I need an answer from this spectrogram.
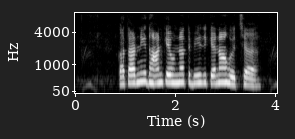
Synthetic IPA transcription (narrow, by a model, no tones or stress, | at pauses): kət̪əɾnid̪ʱankeunːət̪bid͡ʒkenaɦojt̪̚t͡ʃʰɛ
